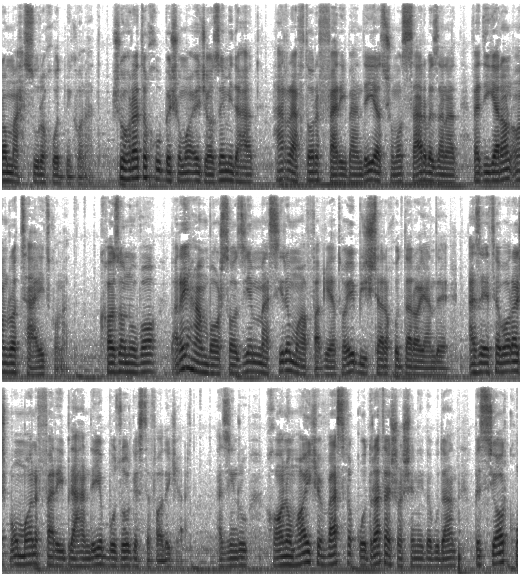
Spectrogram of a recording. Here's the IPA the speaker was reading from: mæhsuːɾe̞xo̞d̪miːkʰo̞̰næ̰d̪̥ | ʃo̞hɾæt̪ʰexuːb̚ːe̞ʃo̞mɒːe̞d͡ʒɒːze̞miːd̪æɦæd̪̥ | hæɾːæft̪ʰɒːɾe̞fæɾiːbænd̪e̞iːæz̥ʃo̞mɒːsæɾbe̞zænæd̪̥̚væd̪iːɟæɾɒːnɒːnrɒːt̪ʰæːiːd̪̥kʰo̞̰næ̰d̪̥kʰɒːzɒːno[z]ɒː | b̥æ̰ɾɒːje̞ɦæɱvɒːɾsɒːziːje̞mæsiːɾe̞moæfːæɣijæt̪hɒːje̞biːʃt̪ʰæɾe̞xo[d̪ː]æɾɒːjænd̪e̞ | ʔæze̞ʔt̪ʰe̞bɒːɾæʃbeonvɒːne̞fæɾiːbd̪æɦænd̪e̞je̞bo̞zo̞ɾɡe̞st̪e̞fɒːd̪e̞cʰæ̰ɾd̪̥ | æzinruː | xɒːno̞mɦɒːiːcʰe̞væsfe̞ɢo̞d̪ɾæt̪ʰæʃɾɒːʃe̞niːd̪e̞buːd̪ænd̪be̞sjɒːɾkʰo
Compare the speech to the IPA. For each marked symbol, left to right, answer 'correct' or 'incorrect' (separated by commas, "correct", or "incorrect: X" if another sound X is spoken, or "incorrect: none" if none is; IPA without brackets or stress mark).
incorrect: v, correct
